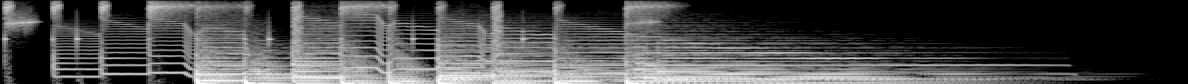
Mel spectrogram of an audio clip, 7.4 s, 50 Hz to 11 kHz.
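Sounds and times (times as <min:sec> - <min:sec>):
percussion in an 80s vintage logo jingle: 0:00.0 - 0:04.4
synth in an 80s vintage logo jingle: 0:01.0 - 0:07.1.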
